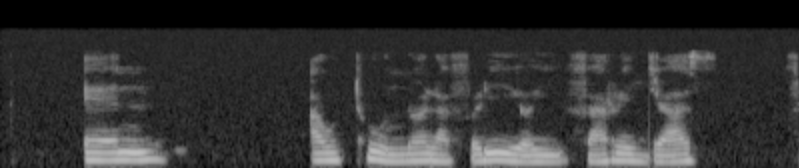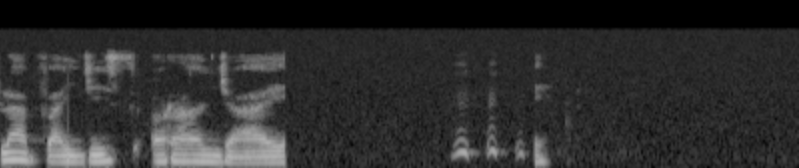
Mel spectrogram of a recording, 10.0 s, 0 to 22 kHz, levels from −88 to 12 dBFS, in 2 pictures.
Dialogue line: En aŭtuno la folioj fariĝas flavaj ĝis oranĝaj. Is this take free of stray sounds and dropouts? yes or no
no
